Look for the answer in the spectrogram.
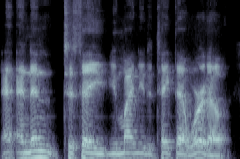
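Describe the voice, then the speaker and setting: Low deep voiced guy hosting a podcast, talks casually, kinda stop-start, repeats himself as he thinks. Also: a bit bright. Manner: halting, repeats words while thinking aloud. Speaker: podcast host. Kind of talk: casual interview conversation.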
